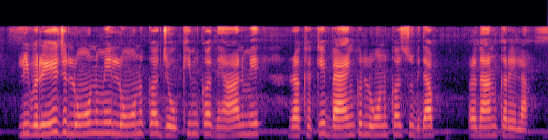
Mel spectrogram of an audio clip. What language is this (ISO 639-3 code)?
bho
